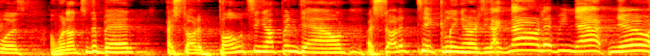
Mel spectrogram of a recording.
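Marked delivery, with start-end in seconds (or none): 5.1-6.5 mock girlfriend protest. Girlfriend resisting tickling.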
